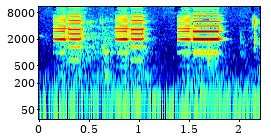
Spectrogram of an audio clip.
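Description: Cheerson CX20 radio transmitter's buzzer beeping: two quick beeps, two more, then one longer beep. It sounds as the SWB switch is turned off to end stick and switch calibration, signalling that the calibration is finished and the transmitter is ready to use.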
